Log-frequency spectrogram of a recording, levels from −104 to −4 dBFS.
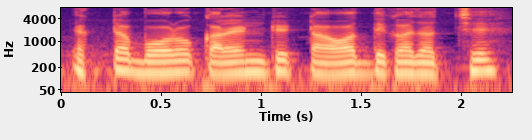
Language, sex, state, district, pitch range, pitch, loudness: Bengali, male, West Bengal, Alipurduar, 135-155 Hz, 140 Hz, -14 LUFS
